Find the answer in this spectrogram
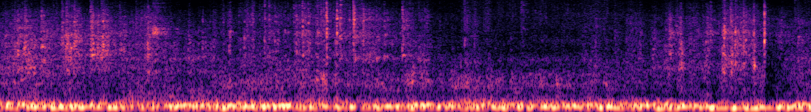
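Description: Two-man bobsleigh sliding down the ice channel at high speed: a steady low rumble of the steel runners on the ice with a hiss above it.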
